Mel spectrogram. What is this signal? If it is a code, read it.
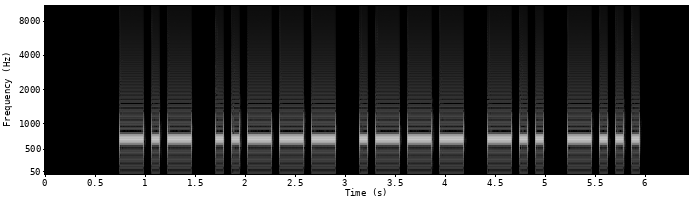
Morse code, heard as a keyed tone, about 16 wpm, 700 Hz. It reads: K2JDB
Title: USA Call Signs - 5 Characters - Repeated 3x - 15wpm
